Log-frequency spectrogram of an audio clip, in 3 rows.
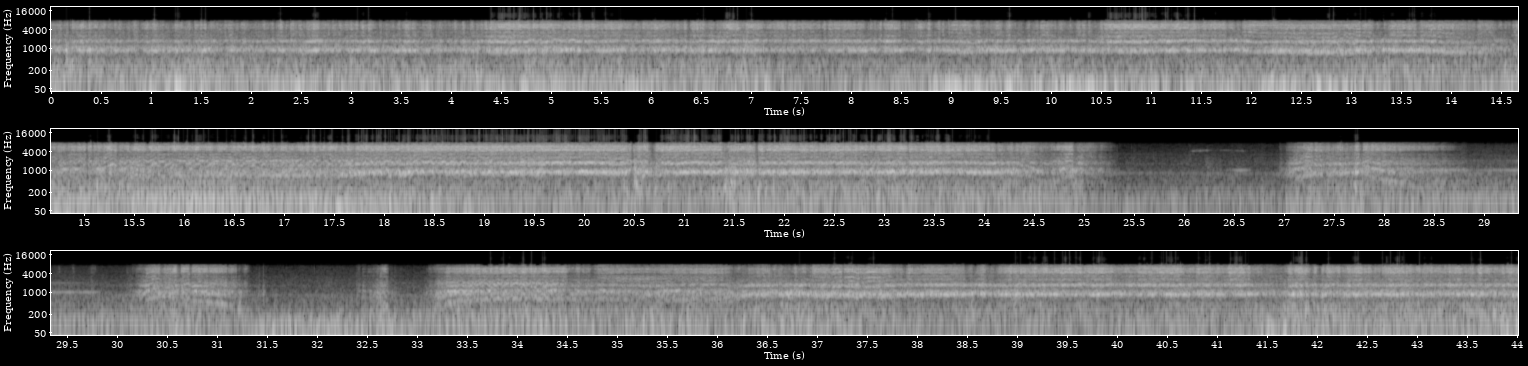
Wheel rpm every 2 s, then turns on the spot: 230, 230, 230, 230, 230, 230, 220, 180, 160, 200, 220, 230, 110, 50, 20, 30, 50, 160, 200, 230, 240, 230.
none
